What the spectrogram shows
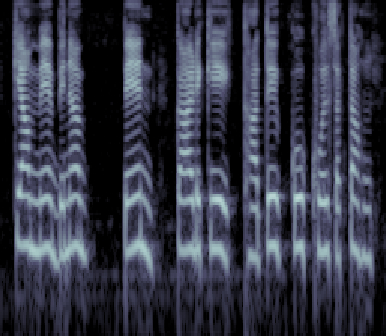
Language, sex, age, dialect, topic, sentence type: Hindi, female, 25-30, Kanauji Braj Bhasha, banking, question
